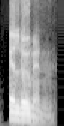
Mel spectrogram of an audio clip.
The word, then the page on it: illumine: British English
